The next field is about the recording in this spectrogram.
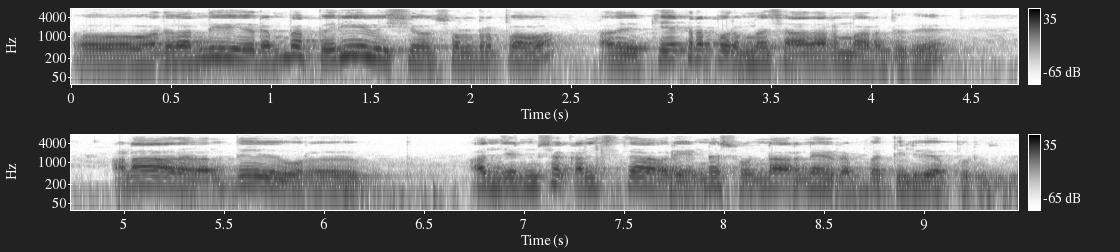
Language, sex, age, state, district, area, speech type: Tamil, male, 45-60, Tamil Nadu, Erode, urban, spontaneous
